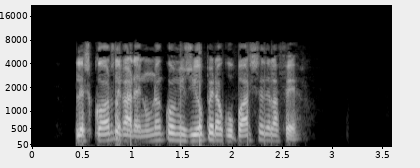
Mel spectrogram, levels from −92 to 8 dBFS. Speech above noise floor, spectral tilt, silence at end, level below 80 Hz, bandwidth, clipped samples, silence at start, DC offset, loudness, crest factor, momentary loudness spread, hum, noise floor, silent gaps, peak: 67 dB; -3 dB/octave; 0.95 s; -56 dBFS; 7.8 kHz; under 0.1%; 0.45 s; under 0.1%; -18 LUFS; 18 dB; 5 LU; none; -84 dBFS; none; -2 dBFS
